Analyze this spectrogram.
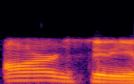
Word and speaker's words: Iron City: It's pronounced pronounced Arn City if you're out there.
